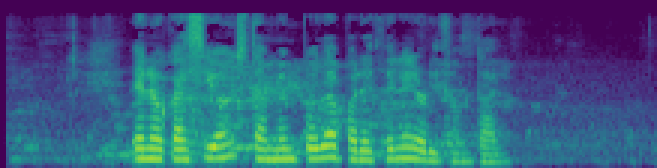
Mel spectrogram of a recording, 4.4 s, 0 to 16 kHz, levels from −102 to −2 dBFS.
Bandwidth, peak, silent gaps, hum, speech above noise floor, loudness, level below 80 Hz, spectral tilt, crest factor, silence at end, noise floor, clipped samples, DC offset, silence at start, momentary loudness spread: 11.5 kHz; -8 dBFS; none; none; 38 dB; -23 LUFS; -68 dBFS; -4.5 dB/octave; 18 dB; 1 s; -61 dBFS; under 0.1%; under 0.1%; 0.65 s; 14 LU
